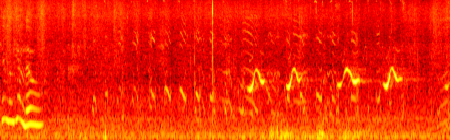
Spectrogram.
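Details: German Shorthaired Pointer pups aged four weeks explore outside for the first time. One whine opens the clip, then a sequence of rising-and-falling squeaky whimpers repeats about once a second under soft human chatter.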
